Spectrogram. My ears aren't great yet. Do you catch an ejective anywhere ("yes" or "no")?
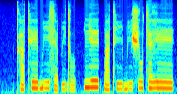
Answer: no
